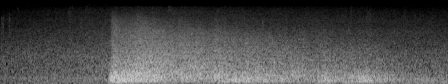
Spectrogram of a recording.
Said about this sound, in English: The place was flooded. There was water everywhere. It started to pour rain at about midnight until 4 a.m.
